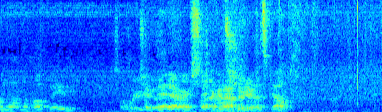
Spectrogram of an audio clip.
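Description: Young men talk loudly and excitedly nearby.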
